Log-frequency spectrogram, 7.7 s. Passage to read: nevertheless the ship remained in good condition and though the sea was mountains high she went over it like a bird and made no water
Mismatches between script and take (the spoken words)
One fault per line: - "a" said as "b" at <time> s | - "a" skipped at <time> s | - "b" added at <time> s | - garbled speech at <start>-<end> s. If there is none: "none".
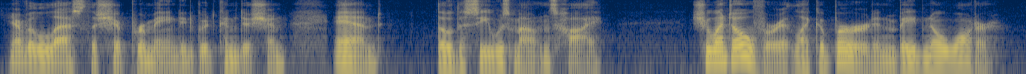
- "made" said as "bade" at 6.7 s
